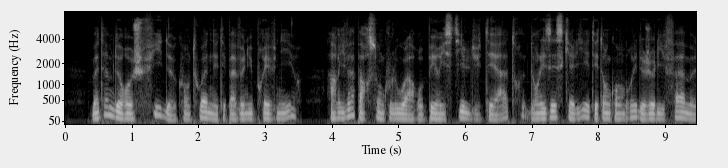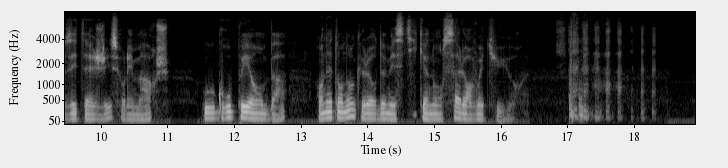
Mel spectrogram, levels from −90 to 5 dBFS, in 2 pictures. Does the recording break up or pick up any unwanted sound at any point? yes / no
yes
